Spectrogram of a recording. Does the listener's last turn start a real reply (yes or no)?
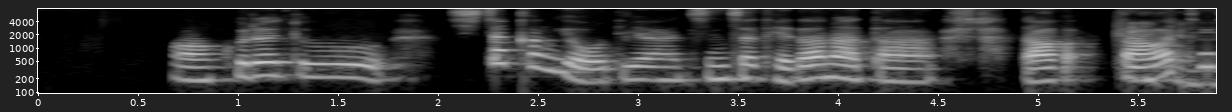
no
